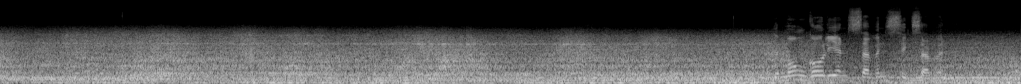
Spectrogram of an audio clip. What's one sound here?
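A jet airliner's engines roar steadily as it taxis.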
